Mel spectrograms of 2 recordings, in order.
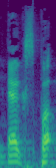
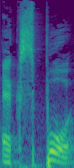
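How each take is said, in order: First: The word is said the usual Russian way. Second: The word is said in a French-like way. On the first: This is the form the speaker is not using. "я говорю не Экспо" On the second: This is the form the speaker caught himself using. "а Экспо"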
